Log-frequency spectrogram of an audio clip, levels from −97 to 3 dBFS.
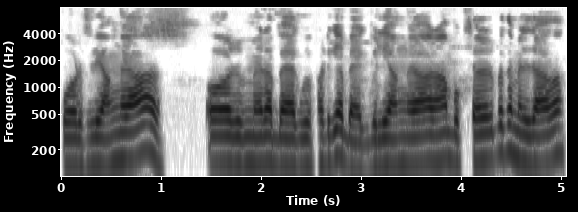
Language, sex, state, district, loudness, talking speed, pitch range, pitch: Hindi, male, Uttar Pradesh, Jyotiba Phule Nagar, -13 LUFS, 190 wpm, 135-150 Hz, 140 Hz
